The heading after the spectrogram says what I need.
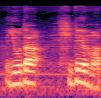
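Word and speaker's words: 依田秀正: いうね、これ依田秀正って読みます、これ依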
